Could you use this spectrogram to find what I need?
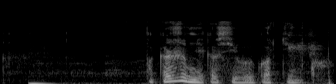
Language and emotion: Russian, neutral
